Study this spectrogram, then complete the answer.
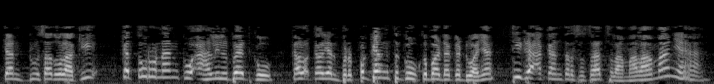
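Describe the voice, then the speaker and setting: A man gives an animated sermon, quizzing his listeners and answering himself. His voice sits high and sounds husky. The recording is dull and lo-fi, with long reverb from a hall. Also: a little fast. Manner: animated, asks and answers his own questions. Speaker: preacher. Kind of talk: lively sermon with acted dialogues.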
